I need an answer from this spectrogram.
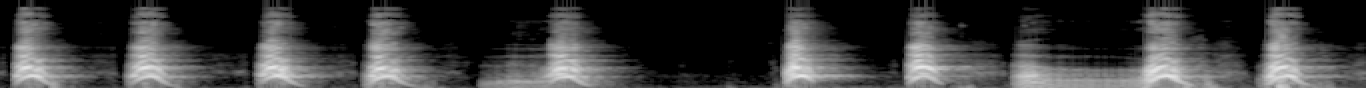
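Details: Pet Boxer, female, barking in a fast series of ten clipped barks with arched pitch, brief pauses between groups, and a short low growly whine near the end; no other sounds.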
